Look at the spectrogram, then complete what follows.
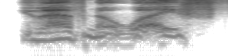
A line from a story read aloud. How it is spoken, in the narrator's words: said the cold voice very quietly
